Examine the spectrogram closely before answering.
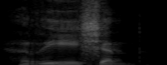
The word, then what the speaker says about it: riechen: But when they appear this way, IE, as in me, see, same sound of I, we will be pronouncing. For example, riechen.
